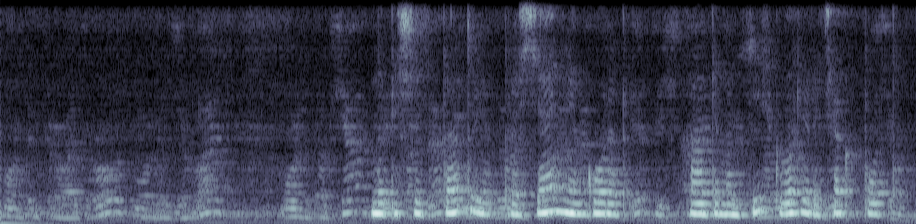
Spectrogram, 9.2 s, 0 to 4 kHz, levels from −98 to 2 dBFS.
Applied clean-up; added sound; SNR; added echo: none; none; none; reverberation time 0.7 s.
